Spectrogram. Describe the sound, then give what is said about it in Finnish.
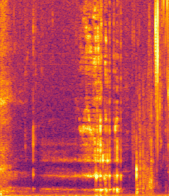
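Quiet mouth sounds of someone taking a swig of water between questions, sipping and swallowing, with soft wet gulps and a louder swallow near the end; no one speaks. “Otetaan oikein huikka vettä välissä.”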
